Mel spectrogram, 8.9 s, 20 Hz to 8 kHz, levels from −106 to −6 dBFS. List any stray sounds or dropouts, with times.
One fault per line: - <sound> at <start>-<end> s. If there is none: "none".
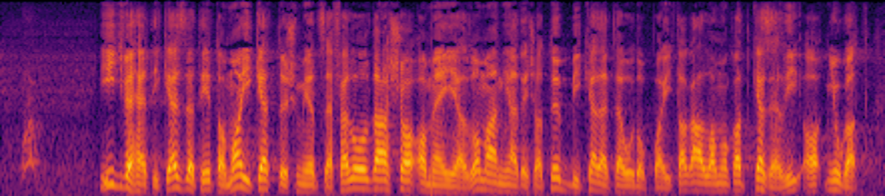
- bark at 0.2-0.5 s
